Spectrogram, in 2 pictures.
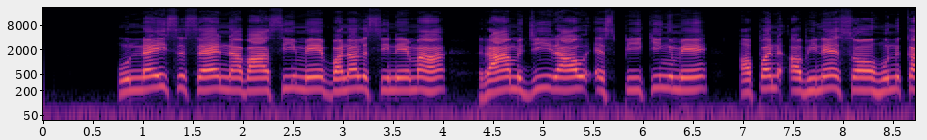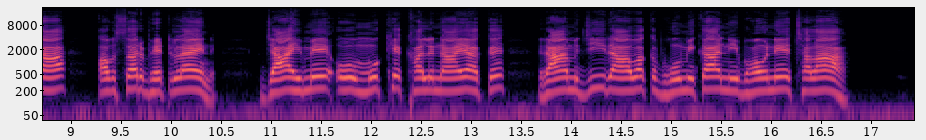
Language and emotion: Maithili, neutral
